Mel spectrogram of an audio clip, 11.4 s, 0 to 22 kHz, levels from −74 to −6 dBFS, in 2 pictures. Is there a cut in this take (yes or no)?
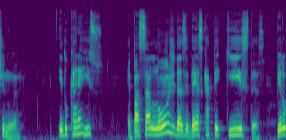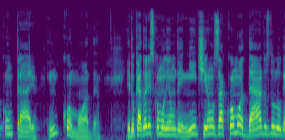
yes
